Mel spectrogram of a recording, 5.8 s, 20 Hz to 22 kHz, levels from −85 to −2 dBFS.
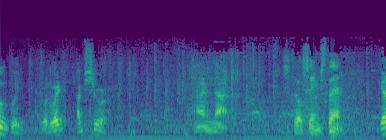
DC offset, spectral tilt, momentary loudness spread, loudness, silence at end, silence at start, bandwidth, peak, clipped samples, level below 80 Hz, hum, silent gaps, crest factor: under 0.1%; -4.5 dB/octave; 18 LU; -27 LUFS; 0 s; 0 s; 8.4 kHz; -6 dBFS; under 0.1%; -50 dBFS; none; none; 22 dB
